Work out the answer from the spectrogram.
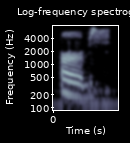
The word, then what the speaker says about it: herbs: oh herbs well just pretend the H is not there herbs herbs oh yeah I have no idea why oh it's a silent HD if you say herbs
